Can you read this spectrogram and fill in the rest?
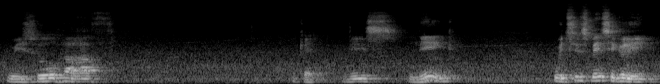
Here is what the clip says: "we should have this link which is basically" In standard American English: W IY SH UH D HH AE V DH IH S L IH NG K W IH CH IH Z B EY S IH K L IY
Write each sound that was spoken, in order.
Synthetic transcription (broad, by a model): W IY S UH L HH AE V DH IH S L IH NG K W IH CH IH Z B EY S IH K L IY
